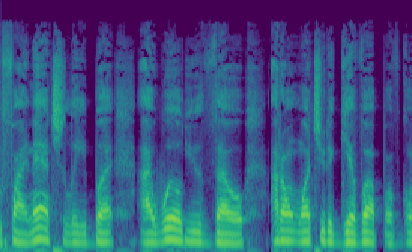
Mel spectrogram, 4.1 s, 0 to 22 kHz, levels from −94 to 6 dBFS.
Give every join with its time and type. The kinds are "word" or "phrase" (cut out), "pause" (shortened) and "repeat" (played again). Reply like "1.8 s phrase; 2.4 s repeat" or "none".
1.8 s word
